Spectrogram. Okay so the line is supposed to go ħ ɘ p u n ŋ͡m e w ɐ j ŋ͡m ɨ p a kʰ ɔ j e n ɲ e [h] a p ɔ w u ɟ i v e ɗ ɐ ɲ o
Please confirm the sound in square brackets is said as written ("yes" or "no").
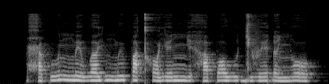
yes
